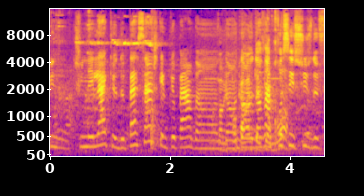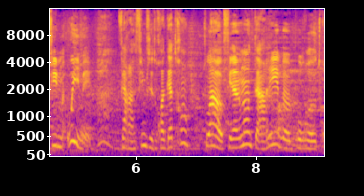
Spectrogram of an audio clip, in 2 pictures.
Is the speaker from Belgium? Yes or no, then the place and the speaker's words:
yes; Belgium; Je pense que les Belges ne sont même pas au courant que je suis belge.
